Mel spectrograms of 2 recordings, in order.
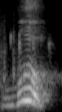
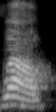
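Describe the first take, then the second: First: The vowel rhymes with rook. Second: The vowel does not rhyme with rook. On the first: The speaker calls it right. "it says it rhymes with rook" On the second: The speaker calls it wrong. "I always thought it was Wouk"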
